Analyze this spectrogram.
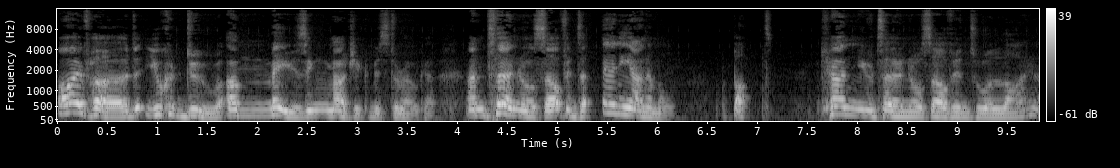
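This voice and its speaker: Fairly slow pace and middle pitch in a put-on character voice. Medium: read story. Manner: crafty, persuasive.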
